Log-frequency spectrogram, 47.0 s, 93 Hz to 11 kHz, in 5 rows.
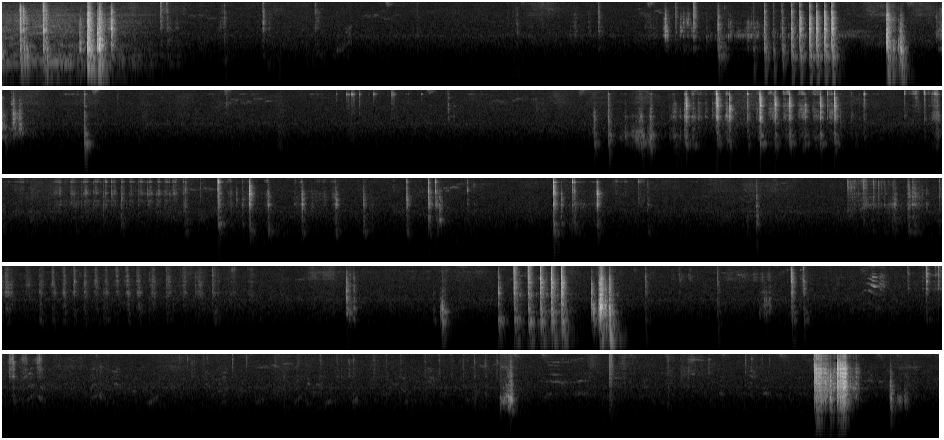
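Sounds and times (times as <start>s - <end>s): metal clicks and rattles: 15.3s - 22.2s, 33.2s - 34.4s, 37.2s - 38.0s.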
